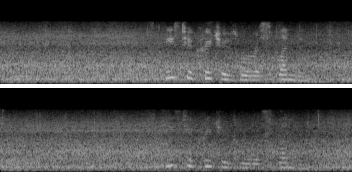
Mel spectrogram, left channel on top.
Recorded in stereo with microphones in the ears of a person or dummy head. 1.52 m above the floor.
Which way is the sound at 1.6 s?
40° left (ahead or behind).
